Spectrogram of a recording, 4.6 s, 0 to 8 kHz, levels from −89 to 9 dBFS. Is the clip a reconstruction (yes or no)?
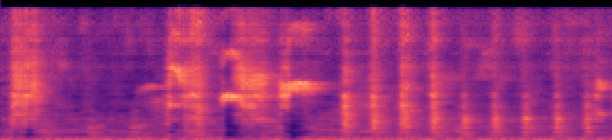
yes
